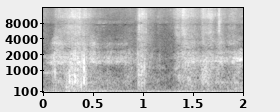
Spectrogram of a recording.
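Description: Faint footsteps on grass as a person walks, a few soft irregular steps over a low steady rumble.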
